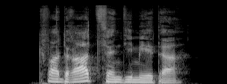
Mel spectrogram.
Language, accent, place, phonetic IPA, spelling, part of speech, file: German, Germany, Berlin, [kvaˈdʁaːtt͡sɛntiˌmeːtɐ], Quadratzentimeter, noun, De-Quadratzentimeter.ogg
- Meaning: square centimeter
